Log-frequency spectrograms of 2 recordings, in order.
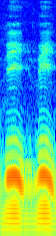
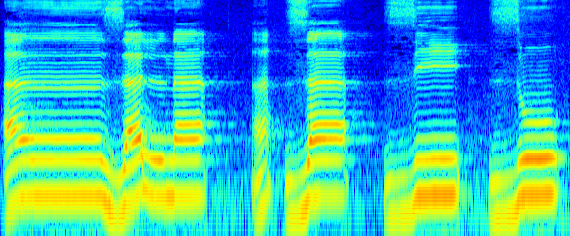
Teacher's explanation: Dia keluar daripada antara kedua-dua gigi kita, keluar sifat safir tu apabila menekan makhraj huruf zai. So sifat safir itulah suara desiran yang kuat.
